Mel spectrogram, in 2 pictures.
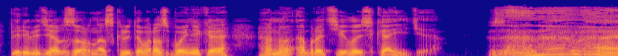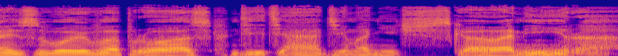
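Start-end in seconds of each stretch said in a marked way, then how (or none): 4.9-12.3 slow, whistling, slightly creaky tree voice; like wind lost in a dense forest. A narrator's reading. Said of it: "Его голос был свистящим и слегка скрипучим".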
